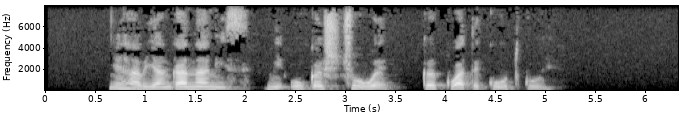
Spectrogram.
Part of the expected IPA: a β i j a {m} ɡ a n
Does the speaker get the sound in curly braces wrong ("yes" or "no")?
yes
